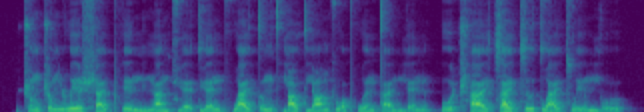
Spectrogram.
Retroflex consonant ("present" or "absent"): present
